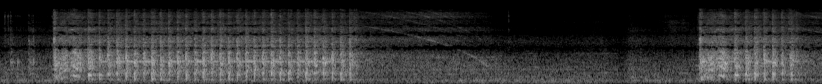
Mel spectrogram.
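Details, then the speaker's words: 2019 Chevrolet Silverado crew cab, 4.2 L gasoline V6, fuel gauge showing full: the starter cranks at an even, brisk chug for three seconds, pauses and cranks again but never catches; crank-no-start. "The problem is engine cranking Only cranking But wont start this is V6 engine gasoline 4.2 liters so we check what is the problem"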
